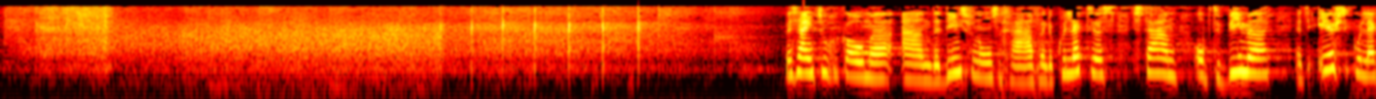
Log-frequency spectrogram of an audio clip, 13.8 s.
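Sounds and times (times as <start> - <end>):
audience applause for the band: 1.2 - 7.4
speech: 7.9 - 13.7.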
